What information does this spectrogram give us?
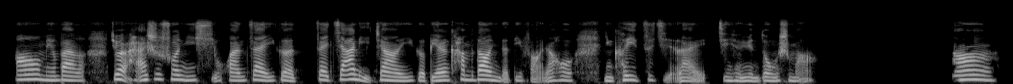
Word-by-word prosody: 噢， 230 Hz, +2 st, +3 dB
明 200 Hz, -2 st, -1 dB
白 200 Hz, -1 st, +4 dB
了。 180 Hz, -, -4 dB, 0.2 s
就 240 Hz, -, +2 dB
是 230 Hz, -, +7 dB
还 205 Hz, -, +2 dB
是 245 Hz, +3 st, +2 dB
说 235 Hz, -2 st, 0 dB
你 195 Hz, -2 st, -2 dB
喜 160 Hz, -6 st, -4 dB
欢 180 Hz, +1 st, 0 dB
在 200 Hz, 0 st, +2 dB
一 175 Hz, -, -4 dB
个 180 Hz, -4 st, 0 dB, 0.2 s
在 210 Hz, -2 st, +1 dB
家 225 Hz, +5 st, +4 dB
里 180 Hz, -11 st, -2 dB
这 205 Hz, -, 0 dB
样 180 Hz, -3 st, +4 dB
一 170 Hz, +2 st, -3 dB
个 175 Hz, -1 st, -2 dB
别 175 Hz, +2 st, 0 dB
人 190 Hz, -, +2 dB
看 230 Hz, +2 st, 0 dB
不 200 Hz, -, -3 dB
到 220 Hz, 0 st, +7 dB
你 185 Hz, -, -1 dB
的 -, -, -3 dB
地 180 Hz, -2 st, -9 dB
方， -, -, -5 dB
然 160 Hz, +3 st, -1 dB
后 185 Hz, -1 st, -3 dB, 0.3 s
你 170 Hz, -, -3 dB
可 200 Hz, +5 st, -1 dB
以 205 Hz, -1 st, 0 dB
自 200 Hz, +4 st, -10 dB
己 185 Hz, -, -8 dB
来 165 Hz, 0 st, -2 dB
进 175 Hz, -1 st, -4 dB
行 170 Hz, -2 st, -2 dB
运 160 Hz, -2 st, -2 dB
动 170 Hz, 0 st, -2 dB
是 175 Hz, -, +1 dB
吗？ 165 Hz, -, -5 dB, 1.4 s
啊。 210 Hz, -2 st, +3 dB
190 Hz, 270 characters per minute, -24 LUFS, 175-215 Hz, 1.4 s, 是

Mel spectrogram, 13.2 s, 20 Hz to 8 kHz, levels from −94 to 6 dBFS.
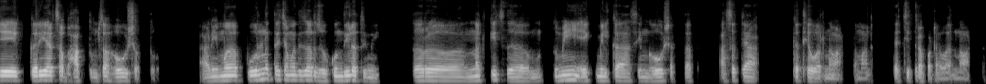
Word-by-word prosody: ते 115 Hz, -1 st, +10 dB, 0.2 s
कॅरियरचा 120 Hz, +1 st, +6 dB
भाग -, -, 0 dB
तुमचा 95 Hz, +3 st, -2 dB
होऊ 100 Hz, 0 st, +1 dB
शकतो. -, -, -10 dB, 0.6 s
आणि 95 Hz, +3 st, 0 dB
मग 115 Hz, +2 st, +6 dB
पूर्ण 125 Hz, +5 st, +4 dB
त्याच्यामध्ये 125 Hz, -1 st, 0 dB
जर 120 Hz, -2 st, +3 dB
झोकून 100 Hz, +2 st, 0 dB
दिलं 120 Hz, +2 st, +5 dB
तुम्ही, 95 Hz, -3 st, -6 dB, 0.5 s
तर 105 Hz, +1 st, +2 dB
अ, 100 Hz, -2 st, +2 dB, 0.2 s
नक्कीच 125 Hz, +3 st, -6 dB
अं, 95 Hz, -2 st, -1 dB, 0.2 s
तुम्ही 120 Hz, +3 st, +1 dB
एक 105 Hz, -, -7 dB
मिल्खा 100 Hz, -2 st, 0 dB
सिंग 95 Hz, -1 st, -7 dB
होऊ 95 Hz, +2 st, +1 dB
शकता, -, -, -10 dB, 0.4 s
असं 110 Hz, -, -5 dB
त्या 105 Hz, -1 st, 0 dB, 0.5 s
कथेवरून 85 Hz, -1 st, -2 dB
वाटतं 80 Hz, -, -10 dB
मला, -, -, -13 dB, 0.3 s
त्या -, -, -8 dB
चित्रपटावरून 80 Hz, +1 st, -7 dB
वाटतं. -, -, -11 dB
105 Hz, 145 wpm, -26 LUFS, 95-120 Hz, 0.6 s, ते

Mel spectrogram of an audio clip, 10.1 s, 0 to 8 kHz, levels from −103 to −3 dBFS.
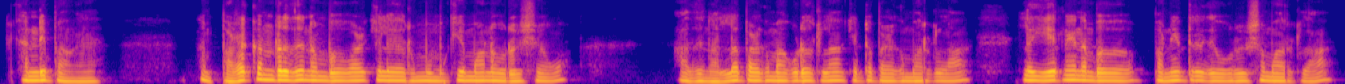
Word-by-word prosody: கண்டிப்பாங்க. 145 Hz, -6 st, +2 dB, 0.9 s
அ -, -, 0 dB
பழக்கன்றது 160 Hz, +4 st, +5 dB
நம்ம 145 Hz, -2 st, +2 dB
வாழ்க்கையில 145 Hz, +1 st, 0 dB
ரொம்ப 140 Hz, +1 st, -1 dB
முக்கியமான 140 Hz, +2 st, 0 dB
ஒரு 125 Hz, -, 0 dB
விஷயம். 135 Hz, +3 st, -6 dB, 0.9 s
அது 125 Hz, -2 st, -2 dB
நல்ல 115 Hz, +6 st, +1 dB
பழக்கமா 140 Hz, -1 st, +1 dB
கூட 140 Hz, -, +1 dB
இருக்கலாம். 140 Hz, +1 st, -2 dB
கெட்ட 145 Hz, 0 st, -5 dB
பழக்கமா 130 Hz, 0 st, -2 dB
இருக்கலாம். 130 Hz, +2 st, -6 dB, 0.4 s
இல்ல 160 Hz, -, +1 dB
ஏற்கனவே 165 Hz, +2 st, +4 dB
நம்ம 145 Hz, -2 st, +2 dB, 0.4 s
பண்ணிகிட்டு 145 Hz, +2 st, 0 dB
இருக்க 140 Hz, -3 st, 0 dB
ஒரு 130 Hz, -, -1 dB
விஷயமா 135 Hz, 0 st, -1 dB
இருக்கலாம். 120 Hz, +5 st, -8 dB
140 Hz, 150 wpm, -24 LUFS, 130-150 Hz, 0.9 s, பழக்கன்றது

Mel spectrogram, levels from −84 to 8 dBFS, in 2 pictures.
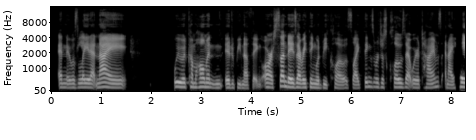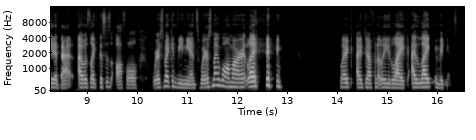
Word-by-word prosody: and 170 Hz, +1 st, -4 dB
it 160 Hz, -, -5 dB
was 165 Hz, 0 st, -9 dB
late 175 Hz, 0 st, 0 dB
at 165 Hz, -, -1 dB
night, 170 Hz, -4 st, +3 dB, 0.9 s
we 200 Hz, 0 st, +2 dB
would 185 Hz, -1 st, 0 dB
come 190 Hz, -2 st, -5 dB
home 190 Hz, +2 st, -2 dB
and 160 Hz, -3 st, -5 dB
it 165 Hz, 0 st, 0 dB
would 160 Hz, -, -12 dB
be 155 Hz, -, -8 dB
nothing, 135 Hz, -2 st, -6 dB
or 180 Hz, -2 st, +1 dB
Sundays, 190 Hz, -1 st, +3 dB
everything 170 Hz, 0 st, +1 dB
would 155 Hz, -2 st, -5 dB
be 150 Hz, -2 st, -6 dB
closed, 140 Hz, -1 st, -9 dB
like 140 Hz, -1 st, -6 dB
things 195 Hz, 0 st, -8 dB
were 185 Hz, -, -8 dB
just 175 Hz, -2 st, -10 dB
closed 180 Hz, -1 st, -4 dB
at 175 Hz, -, -1 dB
weird 160 Hz, -1 st, -6 dB
times, 170 Hz, +5 st, -5 dB
and 150 Hz, -, -5 dB
I 140 Hz, -1 st, -3 dB
hated 180 Hz, -3 st, +4 dB
that, -, -, +3 dB
I 175 Hz, -, +7 dB
was 175 Hz, +1 st, -3 dB
like, 175 Hz, -4 st, 0 dB
"This 185 Hz, +1 st, -4 dB
is 200 Hz, -1 st, -10 dB
awful. 145 Hz, 0 st, -4 dB, 0.3 s
Where's 175 Hz, +3 st, -1 dB
my 225 Hz, -1 st, +4 dB
convenience? 160 Hz, -8 st, -3 dB
Where's 175 Hz, +4 st, -1 dB
my 265 Hz, 0 st, +1 dB
Walmart?" 195 Hz, -6 st, +1 dB
Like 210 Hz, +2 st, +8 dB, 1.6 s
Like 185 Hz, 0 st, 0 dB
I 175 Hz, -, +4 dB
definitely 175 Hz, 0 st, -2 dB
like, 160 Hz, -3 st, +3 dB
I 175 Hz, -, +4 dB
like 185 Hz, +1 st, +4 dB
convenience. 160 Hz, -6 st, -8 dB
175 Hz, 190 wpm, -26 LUFS, 160-185 Hz, 1.6 s, Like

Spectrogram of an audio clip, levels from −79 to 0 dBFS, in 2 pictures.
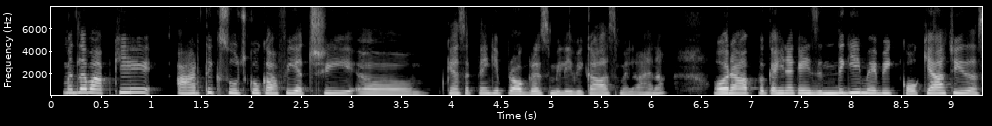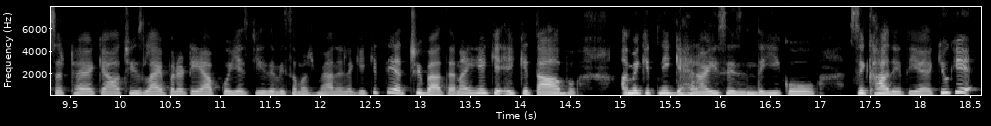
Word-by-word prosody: मतलब 315 Hz, +2 st, +3 dB
आपकी 315 Hz, +3 st, +3 dB, 0.5 s
आर्थिक 260 Hz, +5 st, 0 dB
सोच 275 Hz, -4 st, -2 dB
को 275 Hz, -, 0 dB
काफ़ी 245 Hz, -1 st, 0 dB
अच्छी 230 Hz, 0 st, -1 dB
अ, 210 Hz, -, -9 dB, 0.9 s
कह 220 Hz, -2 st, 0 dB
सकते 235 Hz, +1 st, -6 dB
हैं 230 Hz, -, -1 dB
कि 245 Hz, -, -2 dB
प्रोग्रेस 220 Hz, -2 st, +2 dB
मिली, 205 Hz, -2 st, 0 dB
विकास 200 Hz, -1 st, -1 dB
मिला 190 Hz, -1 st, -7 dB
है 195 Hz, +2 st, -6 dB
ना। 235 Hz, +4 st, -6 dB, 0.5 s
और 230 Hz, +2 st, +8 dB
आप 235 Hz, +1 st, +3 dB
कहीं 240 Hz, +1 st, +3 dB
न 245 Hz, -, +3 dB
कहीं 250 Hz, -1 st, +3 dB
ज़िंदगी 245 Hz, +6 st, +3 dB
में 265 Hz, -2 st, +3 dB
भी 255 Hz, -, 0 dB
को 225 Hz, -1 st, +3 dB
क्या 250 Hz, -1 st, +6 dB
चीज़ 255 Hz, -1 st, 0 dB
एसेट 220 Hz, 0 st, -4 dB
है, 210 Hz, -1 st, -1 dB
क्या 210 Hz, 0 st, -4 dB
चीज़ 225 Hz, -2 st, -4 dB
लायबिलिटी 200 Hz, +1 st, -3 dB
आपको 195 Hz, +2 st, -5 dB
ये 205 Hz, 0 st, -1 dB
चीज़ें 210 Hz, 0 st, -4 dB
भी 210 Hz, -, -3 dB
समझ 195 Hz, -4 st, -7 dB
में 195 Hz, -, -5 dB
आने 180 Hz, -1 st, -6 dB
लगी। 200 Hz, +3 st, -8 dB
कितनी 310 Hz, 0 st, -5 dB
अच्छी 260 Hz, +1 st, +1 dB
बात 185 Hz, 0 st, +1 dB
है 190 Hz, -, 0 dB
ना, 210 Hz, -, -3 dB
ये 260 Hz, +4 st, -1 dB
कि 240 Hz, -2 st, 0 dB
एक 220 Hz, -, -4 dB
किताब 215 Hz, -2 st, +2 dB, 0.5 s
हमें 245 Hz, +2 st, +4 dB
कितनी 250 Hz, 0 st, -1 dB
गहराई 200 Hz, +2 st, 0 dB
से 220 Hz, 0 st, 0 dB
ज़िंदगी 205 Hz, +2 st, -2 dB
को 200 Hz, 0 st, +1 dB, 0.4 s
सिखा 230 Hz, -2 st, +3 dB
देती 195 Hz, 0 st, -2 dB
है। 185 Hz, -1 st, -1 dB
क्योंकि 295 Hz, -, +2 dB
220 Hz, 195 wpm, -23 LUFS, 205-250 Hz, 0.9 s, और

